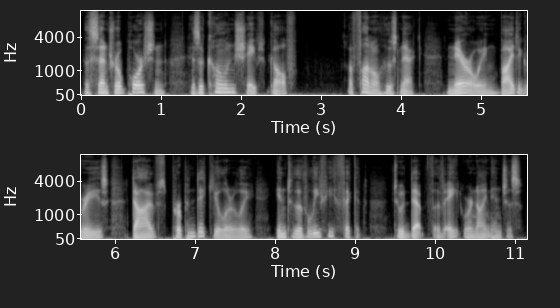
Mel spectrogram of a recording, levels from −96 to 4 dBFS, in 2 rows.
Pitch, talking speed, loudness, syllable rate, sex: 120 Hz, 155 wpm, -23 LUFS, 5.3 syllables/s, male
